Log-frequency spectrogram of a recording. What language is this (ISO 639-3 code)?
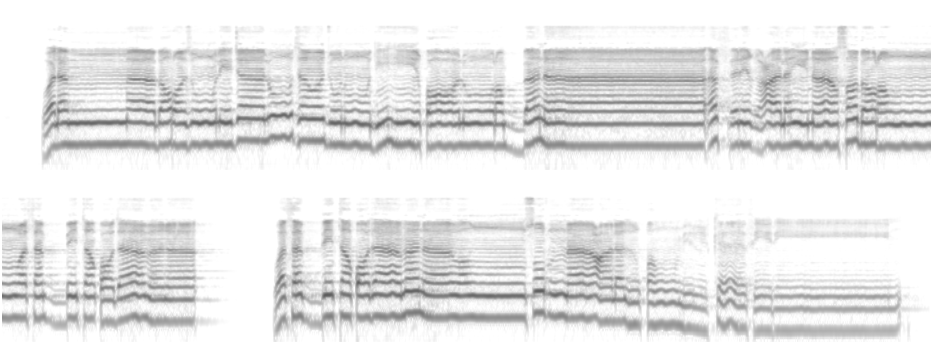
ara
